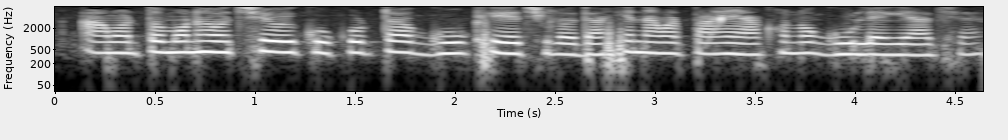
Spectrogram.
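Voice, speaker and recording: This cartoonish character voice sits at an extremely high pitch. It moves at a moderate pace with monotone, flat intonation. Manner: literal, rambling.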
